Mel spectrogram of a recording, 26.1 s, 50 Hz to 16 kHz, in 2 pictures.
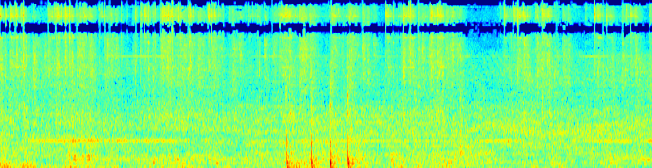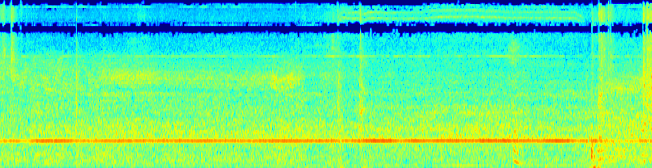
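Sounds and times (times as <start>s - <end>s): debris clicking in vacuum: 0.0s - 9.4s
vacuum cleaner whining: 0.0s - 26.0s.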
